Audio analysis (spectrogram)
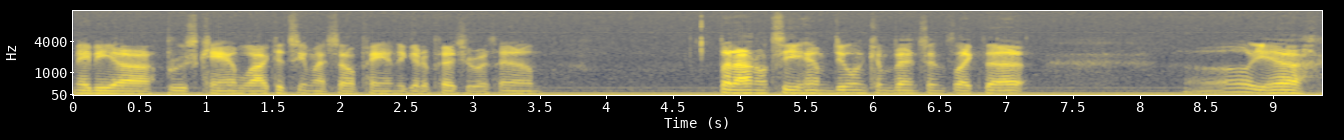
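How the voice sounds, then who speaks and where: A man's voice: mid-range voice, little pitch movement, measured pace, pauses often, sharp tone, slight background noise, rough recording. A man with a very nasal voice, hosting a solo podcast in a blunt, profane, rambling way with lots of fillers. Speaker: podcast host. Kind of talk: casual solo podcast talk.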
